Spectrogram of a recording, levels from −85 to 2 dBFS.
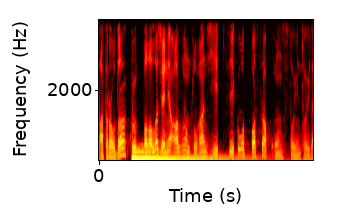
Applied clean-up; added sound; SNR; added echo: none; Tabla; -5 dB; none.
